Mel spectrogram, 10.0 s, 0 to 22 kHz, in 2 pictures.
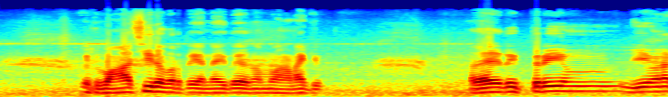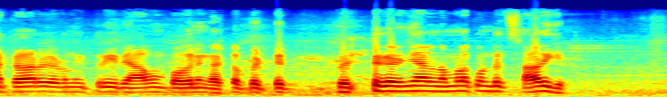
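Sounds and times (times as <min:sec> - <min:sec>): bird calling: 0:00.0 - 0:10.0
man speaking: 0:00.6 - 0:02.5, 0:03.5 - 0:09.4.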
